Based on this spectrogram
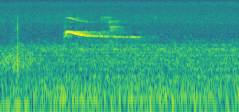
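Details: A Red-tailed Hawk, somewhere in the distance on a mild, clear late-December day on Cape Cod, gives one hoarse, high scream sliding downward over nearly a second, over a steady low rumble of wind or distant traffic.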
